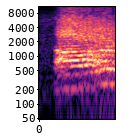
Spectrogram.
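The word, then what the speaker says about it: hour: अगर हम आवर की बात करें तो एस से स्टार्ट लेकिन बोलते क्या है, आवर बोलते हैं, क्या बोलते हैं, आवर।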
